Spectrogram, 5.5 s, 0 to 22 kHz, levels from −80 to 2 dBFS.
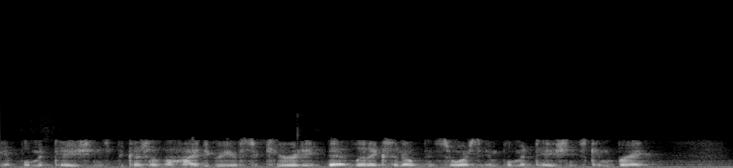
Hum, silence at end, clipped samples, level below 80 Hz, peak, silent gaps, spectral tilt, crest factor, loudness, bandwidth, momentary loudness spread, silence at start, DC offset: none; 0 s; under 0.1%; -54 dBFS; -6 dBFS; none; -2.5 dB/octave; 20 dB; -27 LUFS; 4.2 kHz; 13 LU; 0 s; under 0.1%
